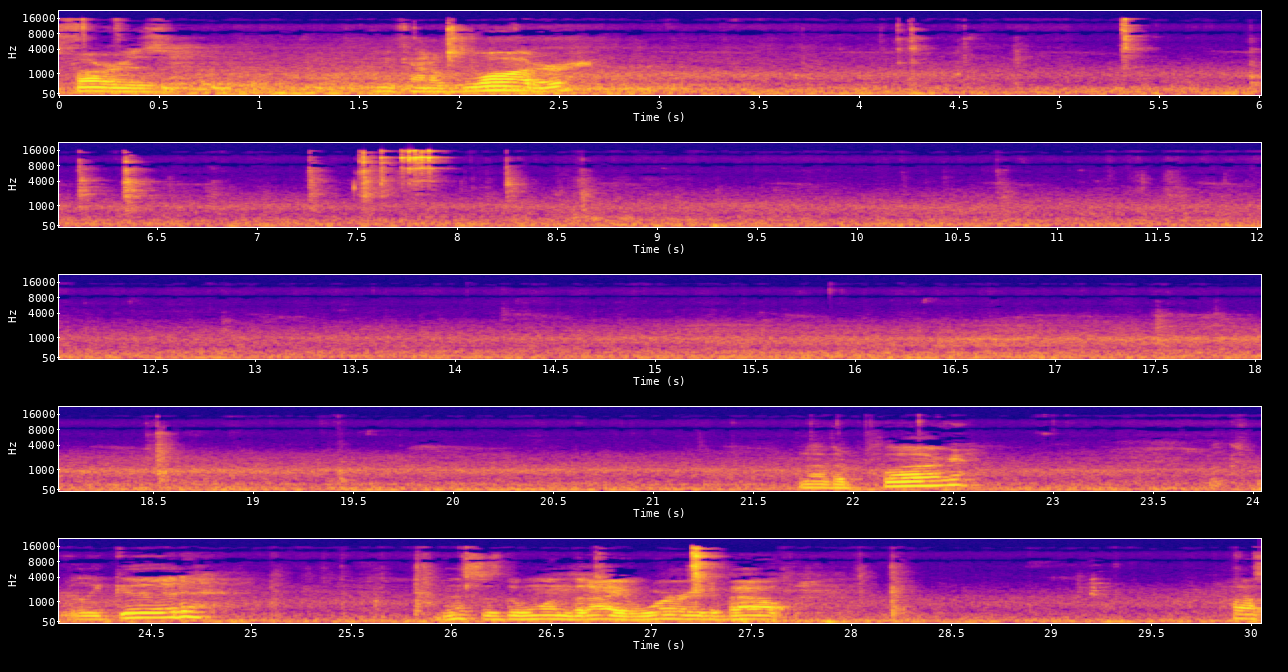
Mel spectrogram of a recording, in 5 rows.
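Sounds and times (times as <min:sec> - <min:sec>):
metal tools clinking: 0:07.3 - 0:08.4, 0:26.0 - 0:27.5.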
